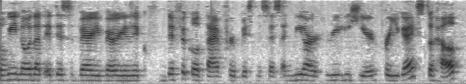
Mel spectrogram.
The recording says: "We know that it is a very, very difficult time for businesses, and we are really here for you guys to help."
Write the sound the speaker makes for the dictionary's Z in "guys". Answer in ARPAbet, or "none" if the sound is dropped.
S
